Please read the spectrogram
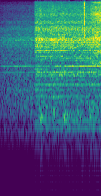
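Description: Steady mechanical noise of dairy milking-parlor machinery, the milking equipment and its motors running with a mix of steady hums. It fades up and settles at a steady level about two-thirds of a second in.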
